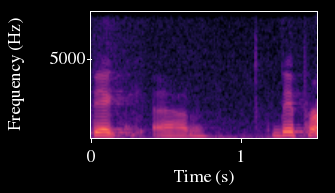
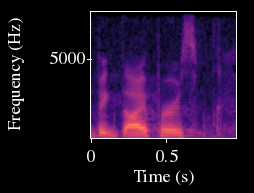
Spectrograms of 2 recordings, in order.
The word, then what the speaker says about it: Big Dipper: I always have to think, because in French it kind of pronounced it a bit like diaper. So I said that in class 1, the constellation of the Big Diapers.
